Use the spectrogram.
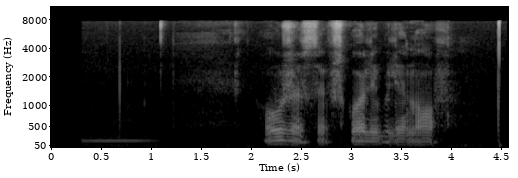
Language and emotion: Russian, neutral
